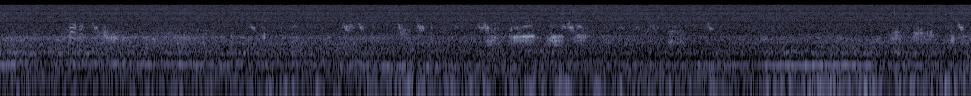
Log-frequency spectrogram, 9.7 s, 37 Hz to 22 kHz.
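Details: Common (Eurasian) teal at Laguna de Miralrio, Parque Regional del Sureste, on 31 August 2018, giving scattered short, nasal calls and brief clipped notes over a steady low rumble and background hum.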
